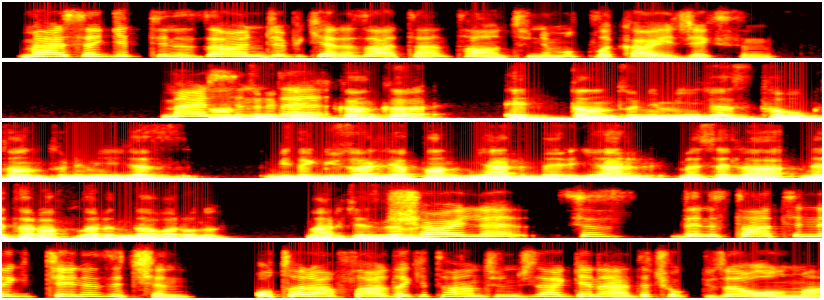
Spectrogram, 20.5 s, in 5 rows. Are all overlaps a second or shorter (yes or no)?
yes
